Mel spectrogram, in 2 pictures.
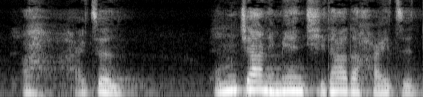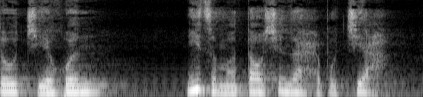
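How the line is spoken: Sighing father. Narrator (Chinese): 我爸爸又叹了一口气，跟我讲说

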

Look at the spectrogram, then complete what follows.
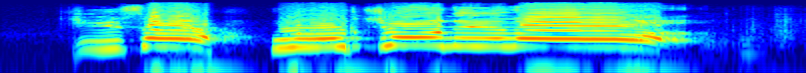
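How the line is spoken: Shouting. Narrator (Chinese): 欧奇大喊着

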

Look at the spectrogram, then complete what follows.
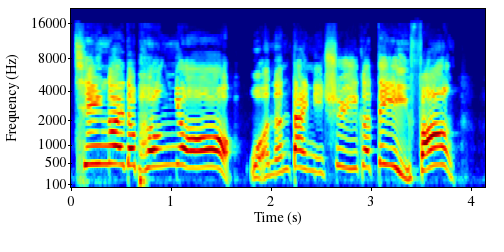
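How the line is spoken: Loud, muffled inside wolf. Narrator (Chinese): 他在狼的胃里大声地叫道

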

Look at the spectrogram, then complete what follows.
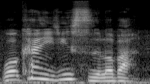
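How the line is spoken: Angry reply. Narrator (Chinese): Beatrice 很很恼怒的回答

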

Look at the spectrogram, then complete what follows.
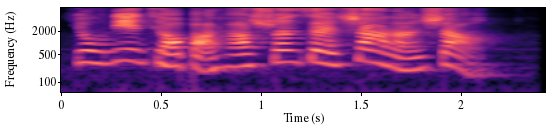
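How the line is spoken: Loud. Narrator (Chinese): 他大声说

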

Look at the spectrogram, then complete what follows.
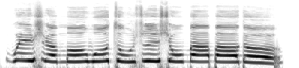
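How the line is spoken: Crying. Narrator (Chinese): 他哭着说

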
